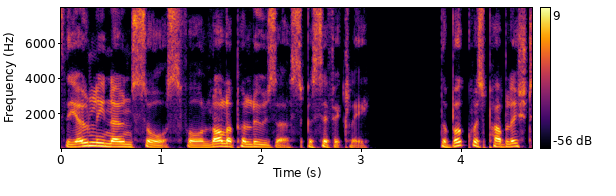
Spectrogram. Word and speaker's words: Lollapalooza: An American slang term meaning something outstanding or extraordinary, it contains 4 L sounds in rapid succession at the beginning of syllables. Lollapalooza.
